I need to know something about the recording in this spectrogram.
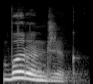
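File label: "бӧрынджык", Komi, female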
